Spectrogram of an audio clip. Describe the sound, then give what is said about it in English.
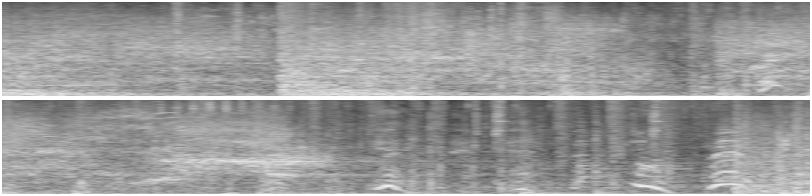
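Grenade explosions in a cavern battle, with grenades thrown two at a time; heavy booms and thuds hit amid dense, loud combat noise, with voices shouting through the chaos. “Detroit Green was tossing two grenades at a time, heaving them at the last possible second.”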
